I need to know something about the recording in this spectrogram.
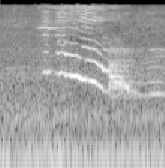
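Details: A talking Siberian Husky gives one drawn-out, whistly whine that slides steadily downward in pitch over about a second, with a low steady hum underneath.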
